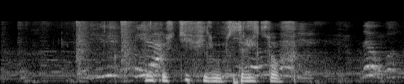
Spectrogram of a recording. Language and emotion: Russian, neutral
